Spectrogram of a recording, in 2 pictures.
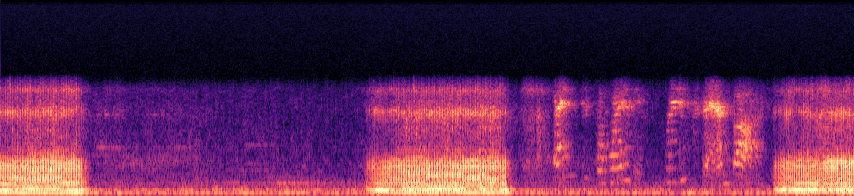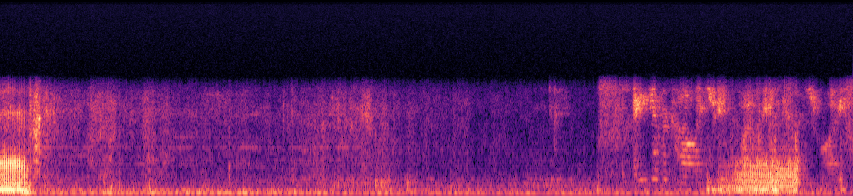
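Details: Pug dog snoring very loudly: loud, rough, rattling inhalations about every four seconds, with quieter snuffling between them; heavy snoring.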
